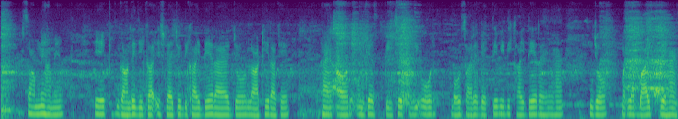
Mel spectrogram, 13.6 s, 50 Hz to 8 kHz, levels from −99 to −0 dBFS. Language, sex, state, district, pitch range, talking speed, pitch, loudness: Hindi, male, Chhattisgarh, Raigarh, 125-135 Hz, 140 wpm, 130 Hz, -26 LUFS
